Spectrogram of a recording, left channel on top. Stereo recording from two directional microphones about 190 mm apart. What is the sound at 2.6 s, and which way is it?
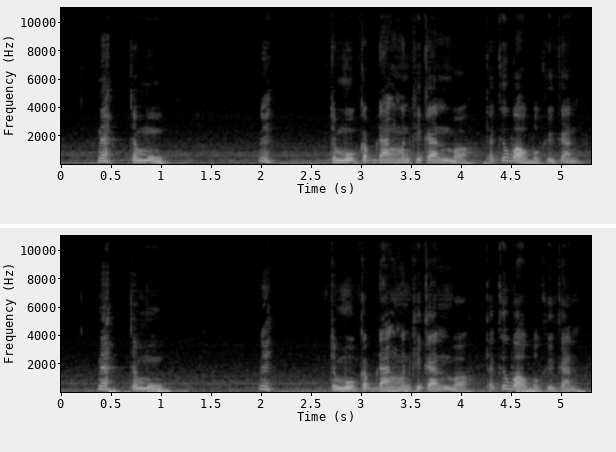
A man's voice, 5° left (ahead or behind).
